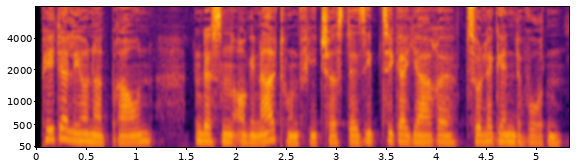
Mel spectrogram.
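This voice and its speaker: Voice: medium pitch, fairly even intonation, normal speed, darkish tone, no room sound, studio quality. An announcer reading scripted introductions for a radio documentary.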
